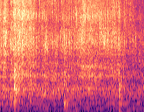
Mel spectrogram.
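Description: Garlic and tomatoes frying in a pan for an Ethiopian egg sauce: a steady, close sizzle broken by three stirring scrapes roughly a second apart.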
